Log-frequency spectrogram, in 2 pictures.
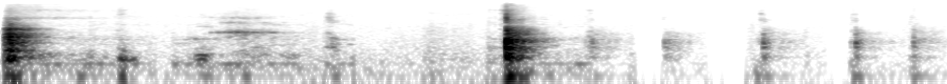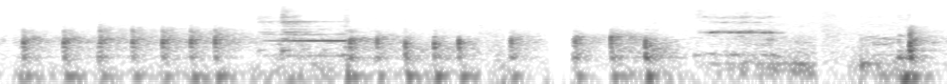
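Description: A knife chopping peeled garlic on a cutting board, with a loud thump, then a steady run of quick, light taps at close range and no talk.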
